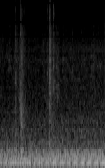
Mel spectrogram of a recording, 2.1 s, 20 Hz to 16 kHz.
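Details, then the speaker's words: 1965 Chrysler Newport police car V8 with glass-pack mufflers, warming up after a cold start; deep, steady low exhaust rumble with an even lopey idle pulse, no knocks or misses. "this car I put glass packs on and I love the way it sounds it does have a really nice sound to"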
